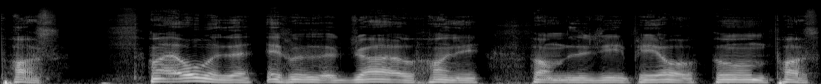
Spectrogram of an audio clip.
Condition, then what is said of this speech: ALS (motor neuron disease). I walked in here this morning scared out of my wits that my voice wouldn't hold up – it is amazing, it has held up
